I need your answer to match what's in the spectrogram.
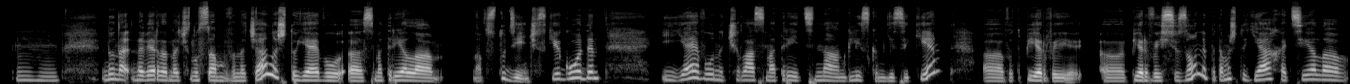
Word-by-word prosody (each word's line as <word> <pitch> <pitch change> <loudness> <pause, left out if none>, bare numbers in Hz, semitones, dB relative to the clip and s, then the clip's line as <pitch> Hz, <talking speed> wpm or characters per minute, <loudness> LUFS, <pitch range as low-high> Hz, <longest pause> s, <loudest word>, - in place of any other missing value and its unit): Мгм. 195 -2 -11 0.4
Ну, 235 +3 -3
на 225 -2 +2
наверно, 205 -1 +2
начну 185 0 -4
с - - -2
самого 180 -2 0
начала, 350 - +2
что 250 - +3
я 195 -1 +4
его, 180 -2 +1
э, 165 -1 +3
смотрела 180 -3 +3 0.3
в - - -13
студенческие 225 - -3
годы, 290 +2 +1 0.6
и - - -13
я 220 +8 0
его 250 -6 -2
начала 200 -1 -2
смотреть 185 -1 -1
на 190 -2 -3
английском 170 0 -4
языке. 160 - -2 0.5
А, 155 -1 -4
вот 165 - -14
первые 160 -5 0
а, 155 0 -5
первые 180 -2 +1
сезоны, 225 - +5
потому - - -5
что 260 -3 -5
я 215 +4 +1
хотела 215 -2 0
190 Hz, 150 wpm, -22 LUFS, 175-220 Hz, 0.6 s, сезоны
